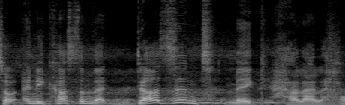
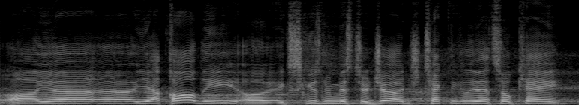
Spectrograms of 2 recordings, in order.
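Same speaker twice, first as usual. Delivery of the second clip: higher, hammed-up innocent excuse to the judge; mock smug litigant; 6 semitones higher than usual. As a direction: play dumb before the judge, pitched up. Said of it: "if they went to court and said".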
